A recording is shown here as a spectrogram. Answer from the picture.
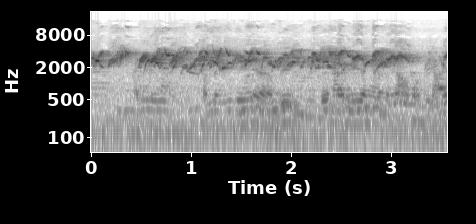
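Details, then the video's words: Several red-whiskered bulbuls in a singing competition pour out a continuous, chattering warble of quick bright notes, with faint human talk beneath. "chao mao hot hay"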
